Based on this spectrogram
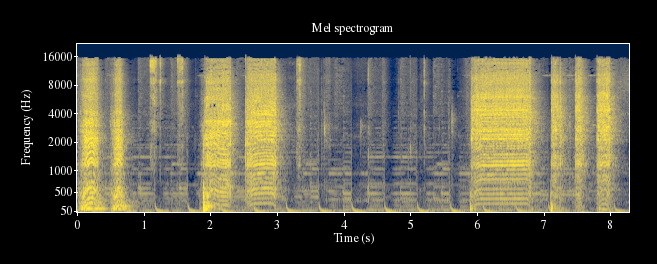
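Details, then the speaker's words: Bosch GSR 120Li cordless drill, six months old, after opening the gearbox, which had been noisy from suspected broken gears or worn grease: short revving whirs rising and falling with the trigger, no grinding or rattle; old noise gone, normal running. "अब एकदम बढ़िया चल रही है और मस्त आवाज़ करेंगे तो आपने देखा यह बढ़िया चल रही है"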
